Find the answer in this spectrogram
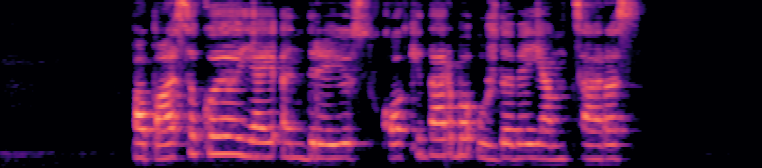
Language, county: Lithuanian, Vilnius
